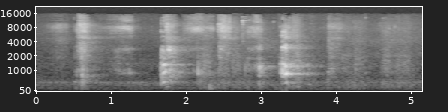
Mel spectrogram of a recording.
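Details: A male French Bulldog wanting attention whines in short, uneven bursts, high and nasal, as he grows impatient.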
